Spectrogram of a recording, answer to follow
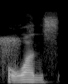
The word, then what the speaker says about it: once: The c is pronounced like an s.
